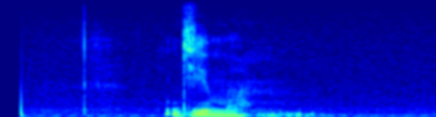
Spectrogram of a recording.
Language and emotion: Russian, neutral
